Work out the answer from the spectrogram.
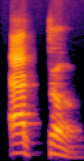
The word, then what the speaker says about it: actor: Still, the stress is on the first syllable, actor, right?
